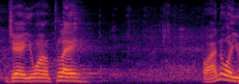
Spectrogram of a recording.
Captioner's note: laughter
